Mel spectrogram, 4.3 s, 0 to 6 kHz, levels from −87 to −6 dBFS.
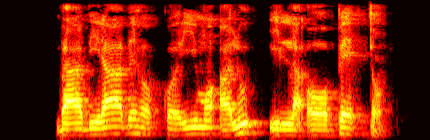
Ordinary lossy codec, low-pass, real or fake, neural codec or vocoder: AAC, 32 kbps; 5.4 kHz; real; none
